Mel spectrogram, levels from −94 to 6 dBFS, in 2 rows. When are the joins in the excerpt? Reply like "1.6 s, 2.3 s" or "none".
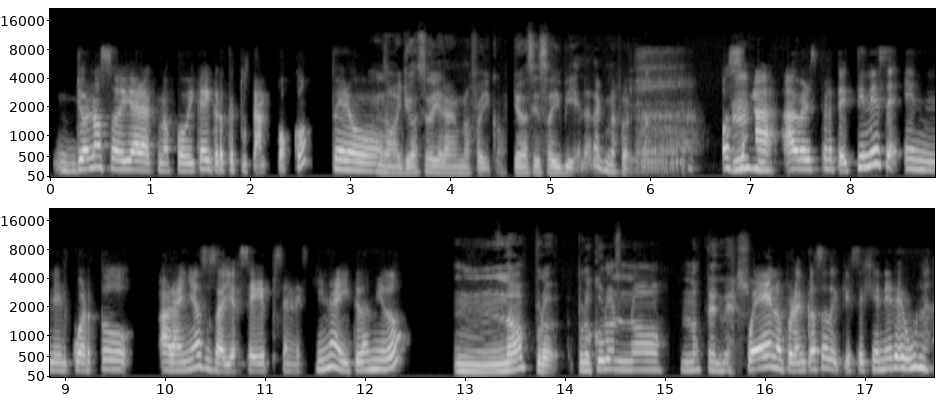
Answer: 4.6 s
